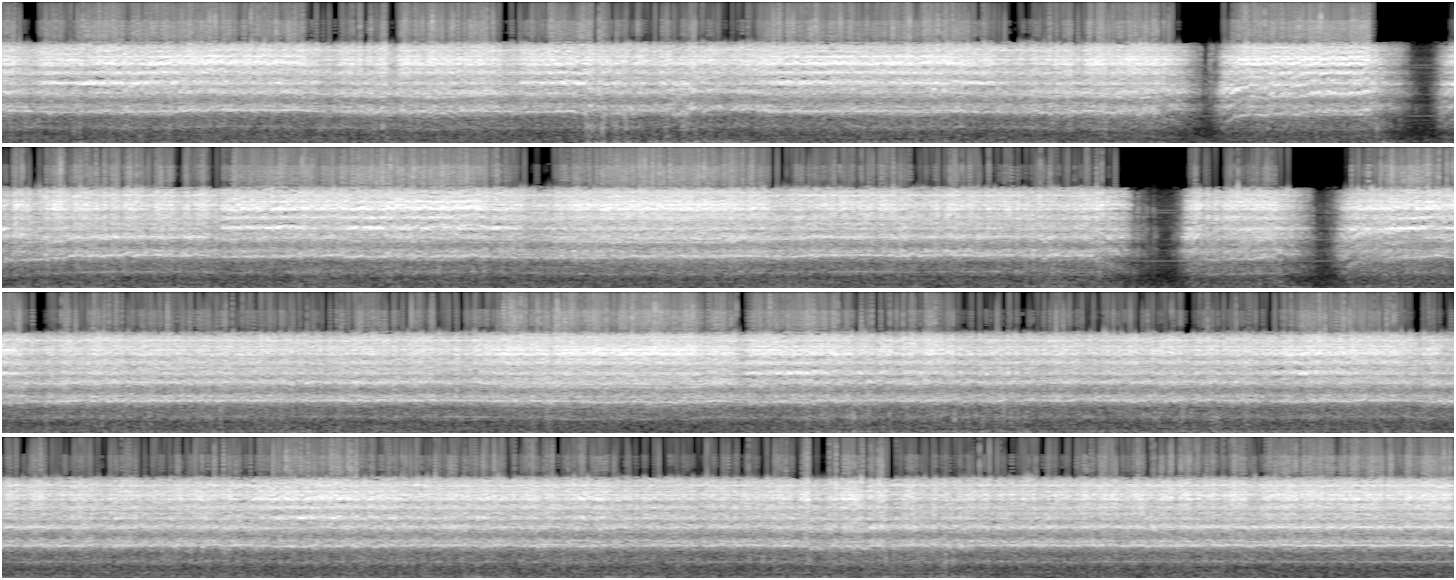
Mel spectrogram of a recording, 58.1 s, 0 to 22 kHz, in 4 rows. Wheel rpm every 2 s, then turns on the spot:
220, 220, 220, 230, 210, 180, 150, 160, 220, 210, 210, 230, 180, 100, 200, 230, 230, 210, 220, 230, 230, 230, 230, 220, 230, 230, 230, 230, 230.
26-28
